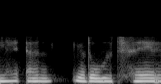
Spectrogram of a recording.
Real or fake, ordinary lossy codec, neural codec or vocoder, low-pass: fake; none; codec, 16 kHz, 1 kbps, FreqCodec, larger model; 3.6 kHz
